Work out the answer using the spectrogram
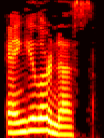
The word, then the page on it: angularness: British English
